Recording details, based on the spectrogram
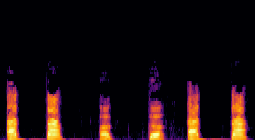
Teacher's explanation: تا ادا کیږي د ژبې سر به د لوړې زامې د مخ د دوو غاښو و بیخو ته ورولو. ات ات ات. او د تا اواز سیدی اغه نری دی چې تواجن جوړه نسی.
